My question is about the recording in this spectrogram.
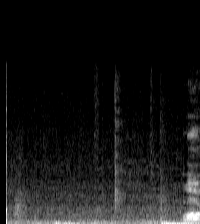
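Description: A sharp click at the very start and two faint clicks about a second in, over low thuds, then a man's voice begins near the end.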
